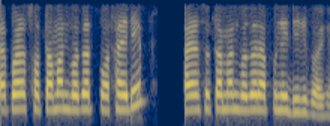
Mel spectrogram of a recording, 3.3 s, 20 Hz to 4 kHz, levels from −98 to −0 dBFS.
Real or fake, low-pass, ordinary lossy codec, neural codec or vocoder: fake; 3.6 kHz; AAC, 32 kbps; autoencoder, 48 kHz, 128 numbers a frame, DAC-VAE, trained on Japanese speech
